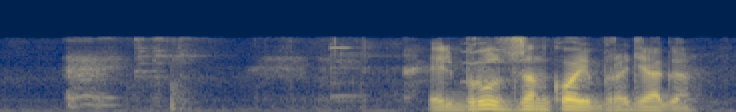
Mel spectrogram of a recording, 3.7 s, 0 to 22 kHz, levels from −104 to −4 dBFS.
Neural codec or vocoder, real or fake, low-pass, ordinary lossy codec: none; real; 5.4 kHz; none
